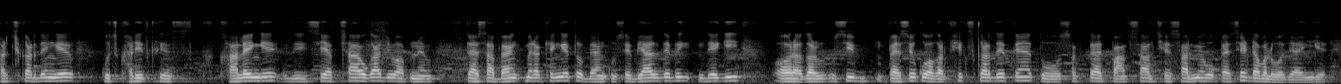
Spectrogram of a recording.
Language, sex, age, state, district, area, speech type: Hindi, male, 30-45, Bihar, Muzaffarpur, rural, spontaneous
